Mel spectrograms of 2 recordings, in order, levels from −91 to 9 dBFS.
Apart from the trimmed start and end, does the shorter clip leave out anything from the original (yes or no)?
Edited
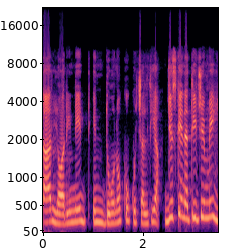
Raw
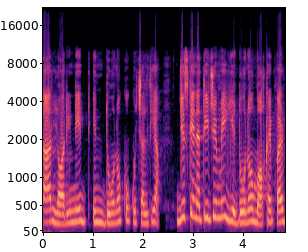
yes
